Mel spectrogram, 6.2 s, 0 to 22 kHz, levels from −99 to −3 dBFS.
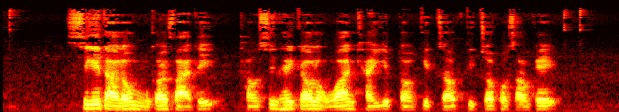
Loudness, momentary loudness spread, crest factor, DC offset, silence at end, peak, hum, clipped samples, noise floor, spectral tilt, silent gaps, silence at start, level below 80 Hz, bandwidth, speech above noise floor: -18 LUFS; 11 LU; 18 dB; under 0.1%; 0.65 s; -2 dBFS; none; under 0.1%; -69 dBFS; -5 dB/octave; none; 0.7 s; -62 dBFS; 16 kHz; 51 dB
